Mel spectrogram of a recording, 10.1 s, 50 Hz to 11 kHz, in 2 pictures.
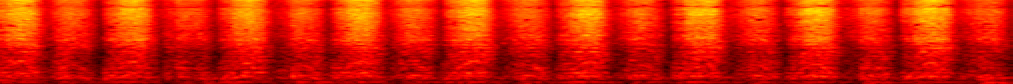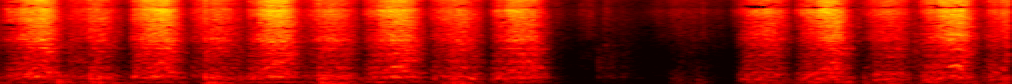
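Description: Hand sawing with a small, fine-toothed panel saw (about 11 teeth per inch) cutting through MDF, in quick, even strokes of about four a second. There is a pause of just under a second near the end before the strokes start again.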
